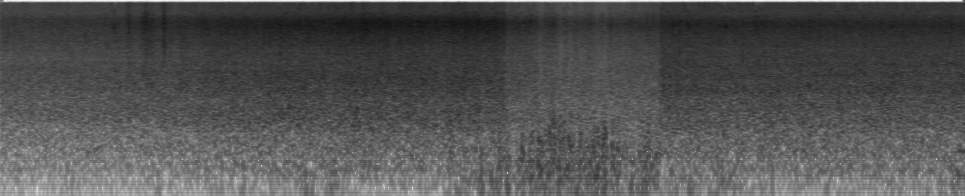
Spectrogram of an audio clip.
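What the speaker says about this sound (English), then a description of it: "I think I hear the waterfall." A waterfall and fast-flowing river beside a brook in the snowy Presidential Range roar as a steady, dense broadband rush, mixed with gusting wind buffeting the microphone, continuous and fairly loud with no talking.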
